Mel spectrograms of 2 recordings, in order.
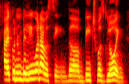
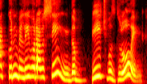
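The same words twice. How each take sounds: First: The voice stays flat with little pitch change. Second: The voice is lively with varied pitch. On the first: The speaker seems bored and uninterested. The speaker calls it wrong. "with lack of intonation or in a monotonous way" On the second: The speaker seems engaged and amazed. The speaker calls it right. "in order to communicate effectively"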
